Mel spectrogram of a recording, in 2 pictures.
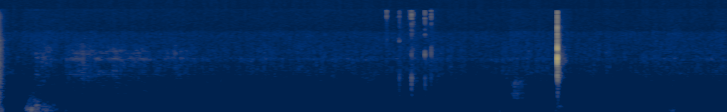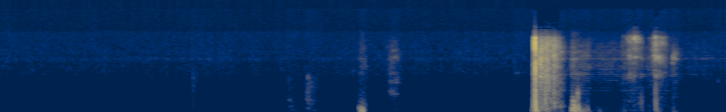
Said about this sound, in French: Ouais, mais ton micro est fermé, euh, selon moi. Euh. Euh, le, son, a eu un petit bug, excusez-nous. on a eu un petit problème.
